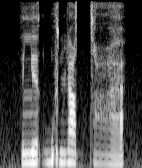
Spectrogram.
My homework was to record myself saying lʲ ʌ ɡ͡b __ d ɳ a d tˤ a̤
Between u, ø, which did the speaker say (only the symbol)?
u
